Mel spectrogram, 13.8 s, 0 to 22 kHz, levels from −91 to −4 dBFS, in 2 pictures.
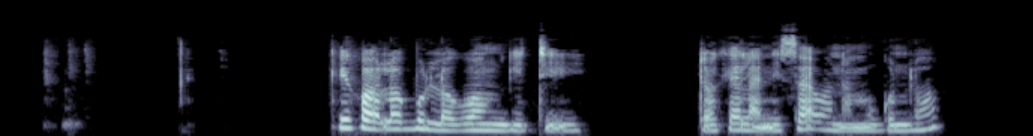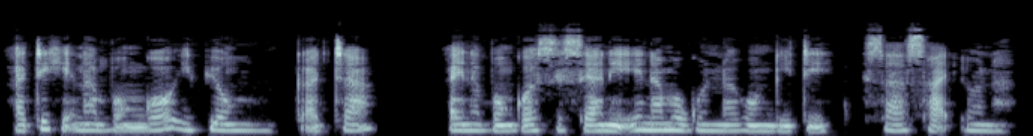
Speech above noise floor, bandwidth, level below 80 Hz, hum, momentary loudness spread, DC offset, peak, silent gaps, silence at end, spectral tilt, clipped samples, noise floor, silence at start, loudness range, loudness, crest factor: over 66 dB; 9.6 kHz; -68 dBFS; none; 14 LU; under 0.1%; -2 dBFS; 0.64-1.17 s, 1.31-1.45 s, 1.52-2.18 s, 3.93-4.65 s, 6.32-6.91 s, 8.74-8.85 s, 9.41-9.83 s, 12.55-12.63 s; 0.15 s; -3 dB/octave; under 0.1%; under -90 dBFS; 0.3 s; 4 LU; -24 LUFS; 24 dB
